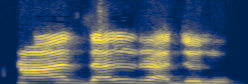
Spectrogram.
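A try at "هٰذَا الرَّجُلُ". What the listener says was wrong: हाजल नहीं होगा, हाजर रजुलु। वो शमसी कमरी का ख्याल रखें ना।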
